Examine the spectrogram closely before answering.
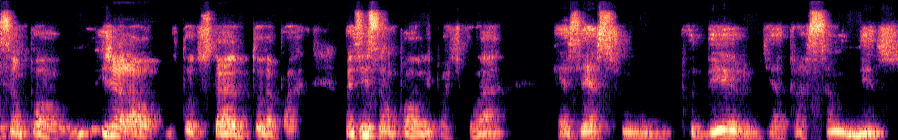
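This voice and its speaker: A man of medium pitch talks fairly slowly, his voice swinging very widely up and down. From Campos, Rio de Janeiro state, Brazil. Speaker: director of a cultural institution. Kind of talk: interview conversation.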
